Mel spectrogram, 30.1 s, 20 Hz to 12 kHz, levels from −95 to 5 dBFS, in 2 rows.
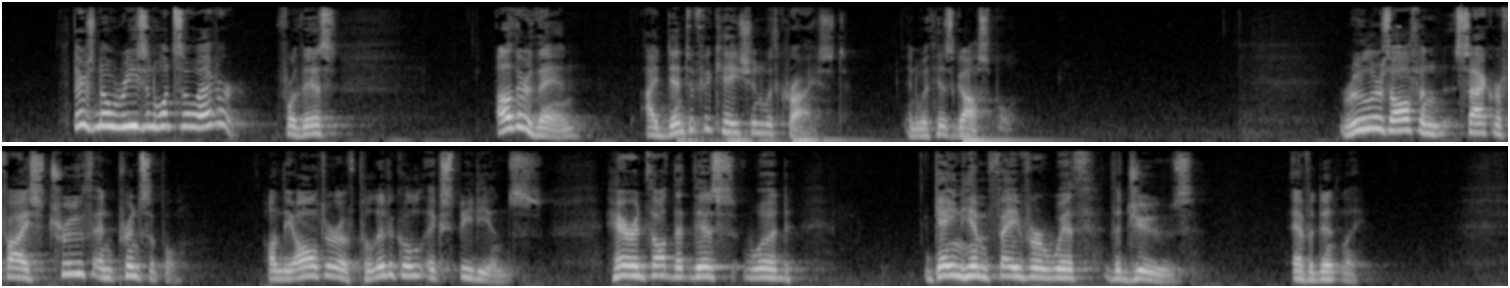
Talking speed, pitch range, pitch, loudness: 80 wpm, 145-195 Hz, 165 Hz, -25 LUFS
